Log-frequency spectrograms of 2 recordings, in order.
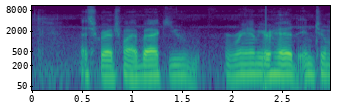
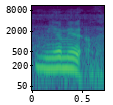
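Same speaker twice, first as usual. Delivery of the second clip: higher cat noises made at a cat; higher meows aimed at a stray cat; meowing at a cat; 6 semitones higher than usual. Pretend. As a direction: coax the cat with a meow.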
